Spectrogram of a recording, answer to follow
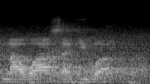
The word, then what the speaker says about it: Nava Sajiva: Ini kalau bahasa Finland dibacanya nawa sajiwa. Jadi V dibaca W ya mungkin lebih tepat sajiwa ya.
